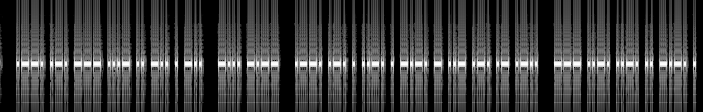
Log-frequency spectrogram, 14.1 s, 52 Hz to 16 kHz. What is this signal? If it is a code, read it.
Morse code, heard as a keyed tone, about 25 wpm, 610 Hz. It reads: PROVIDED BY PREFECTURAL OFFICE
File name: 2011-10-mp3 / n04-JUST MOVED 25wpm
